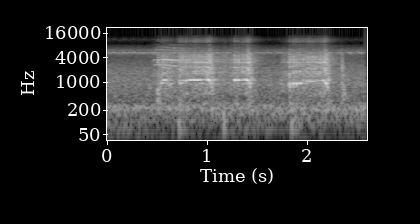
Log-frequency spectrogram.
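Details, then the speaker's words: HammerHead 250cc go-kart, battery only about 25–50% charged and a poorly fitting side terminal: two bursts of slow, labored cranking and it never catches; not turning over well. "i don't know the thing's making noise it's just not turning over good"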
